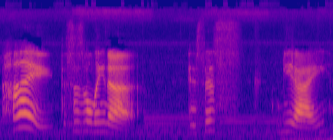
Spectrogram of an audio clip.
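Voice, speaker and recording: A woman's voice: high-pitched, animated, a little slow, bright, forceful tone, faint music behind, exaggerated voice, poor audio. A woman playing an earnest, secretive young woman in an audio drama, insistent and cryptic on a call. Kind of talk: audio drama phone conversation.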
